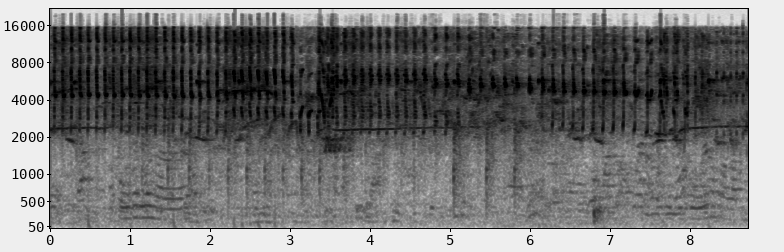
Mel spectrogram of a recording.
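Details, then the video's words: Contest-style lovebird ngekek, long and without breaks: fast, metallic, pulsing chatter fills the whole stretch, with a harsh burst near the middle and scattered clicks. "LOMBA LOVE BIRD TERBARU 2025 NGEKEK TANPA JEDA DURASI PANJANG"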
